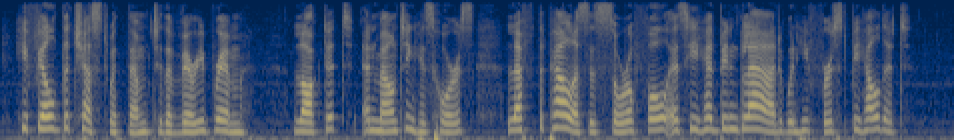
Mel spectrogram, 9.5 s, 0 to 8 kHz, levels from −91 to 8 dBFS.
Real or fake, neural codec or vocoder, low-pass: real; none; 7.2 kHz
